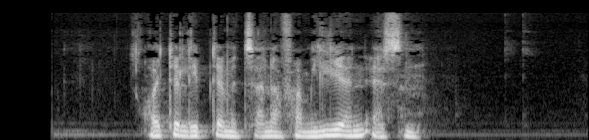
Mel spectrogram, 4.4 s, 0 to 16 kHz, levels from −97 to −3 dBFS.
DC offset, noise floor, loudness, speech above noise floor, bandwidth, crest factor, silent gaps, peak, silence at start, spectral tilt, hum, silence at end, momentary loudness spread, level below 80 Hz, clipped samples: under 0.1%; -61 dBFS; -16 LUFS; 46 dB; 11.5 kHz; 18 dB; none; 0 dBFS; 1 s; -5 dB/octave; none; 1.25 s; 7 LU; -48 dBFS; under 0.1%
